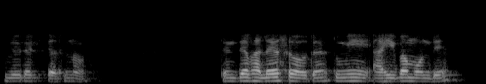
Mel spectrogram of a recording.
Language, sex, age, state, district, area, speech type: Assamese, male, 18-30, Assam, Sonitpur, rural, conversation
